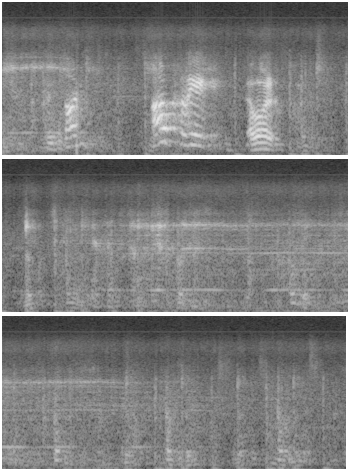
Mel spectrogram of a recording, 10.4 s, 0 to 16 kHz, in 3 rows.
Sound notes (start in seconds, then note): 0.1 speaking in german; 4.0 machine working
